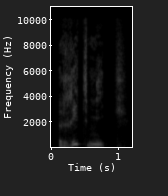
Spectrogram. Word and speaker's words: rythmique: Rythmique, remember, Y pronounced like E and then H doesn't exist.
